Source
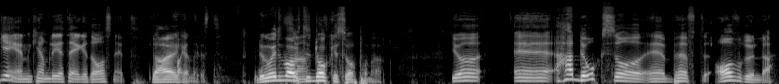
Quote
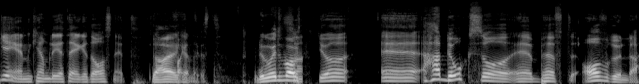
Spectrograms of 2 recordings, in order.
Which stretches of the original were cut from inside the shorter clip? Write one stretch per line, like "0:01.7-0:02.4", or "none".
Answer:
0:03.0-0:04.3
